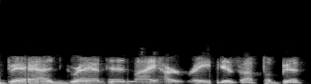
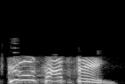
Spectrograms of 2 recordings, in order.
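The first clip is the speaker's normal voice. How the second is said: 2 high, pleading demand; 3 mimic a wife urging her husband on; 1 demanding woman. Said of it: "this is where a woman says".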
